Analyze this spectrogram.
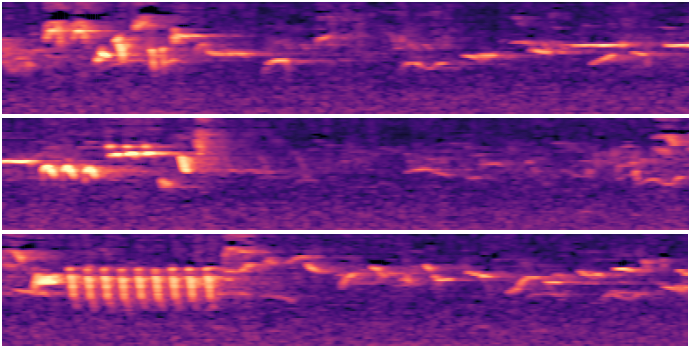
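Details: Silver-breasted broadbill of mid-level foothill and mountain forest: scattered high chirps and slurred notes, then a rapid buzzy pulsed trill lasting about a second, with constant background hiss and other faint high notes.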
